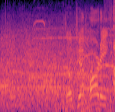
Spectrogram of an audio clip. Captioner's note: audience cheering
